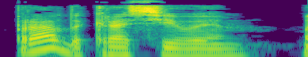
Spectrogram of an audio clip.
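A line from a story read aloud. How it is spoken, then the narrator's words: Indifferent voice. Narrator (Russian): равнодушным голосом сказала Минкс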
